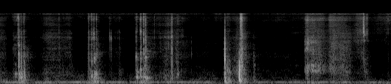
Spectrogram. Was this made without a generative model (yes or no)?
no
